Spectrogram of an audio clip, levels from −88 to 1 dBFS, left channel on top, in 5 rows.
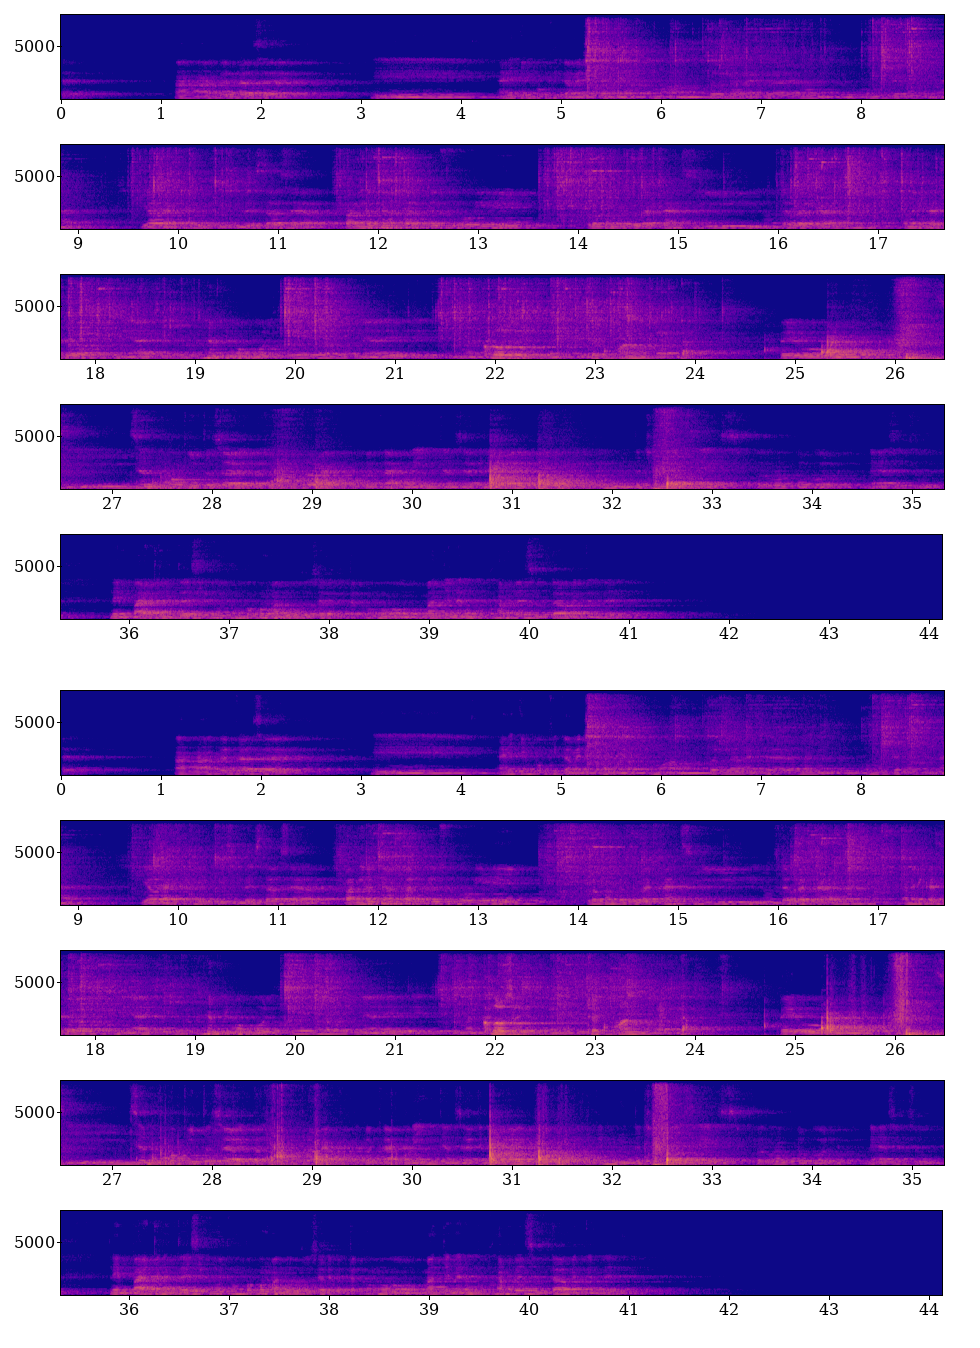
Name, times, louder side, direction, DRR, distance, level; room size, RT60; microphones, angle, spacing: voice 1, 1.1-2.3 3.1-9.0 9.6-13.5 14.1-24.3 24.8-26.0 26.4-35.5 35.8-41.0, equal, 20° right, -2 dB, 1.3 m, -49 dB
Keys jangling, 5.2-7.7 8.0-10.8 11.5-12.8 13.6-15.5 15.9-19.3 19.8-24.3, left 2 dB, 20° left, 1.2 m, -53 dB
sound 1, 21.8-30.5 30.8-33.7, right 4 dB, 85° right, 0.7 m, -43 dB
12.0 x 4.8 x 6.8 m, 2.3 s
head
